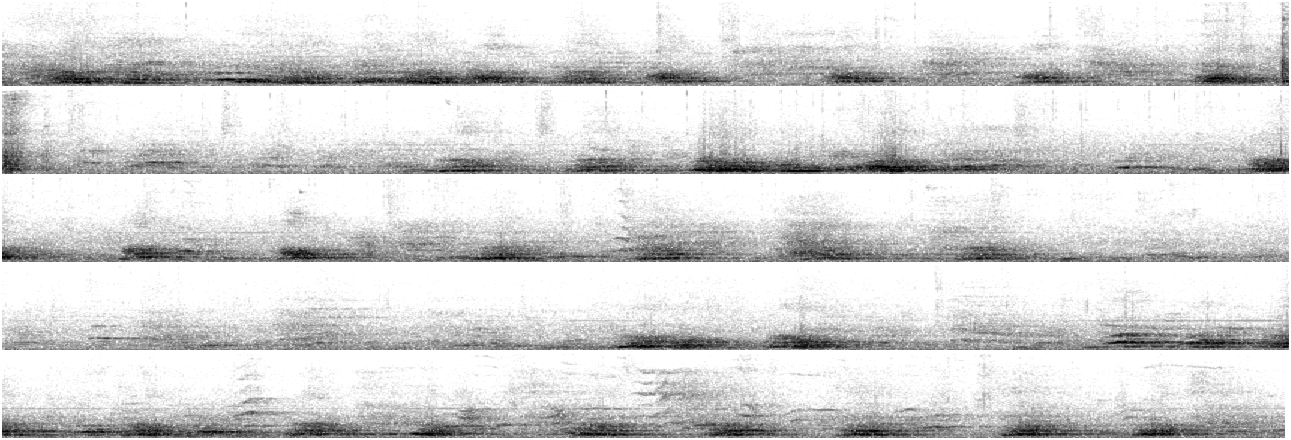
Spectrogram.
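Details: A dog in Wuhan barks in rapid, uneven bursts of short yelps and woofs, with pauses between runs, over a steady low mechanical hum.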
